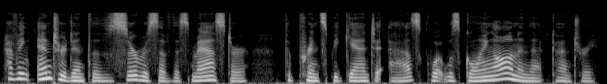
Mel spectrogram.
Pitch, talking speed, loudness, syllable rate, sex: 175 Hz, 200 wpm, -18 LUFS, 5.6 syllables/s, female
